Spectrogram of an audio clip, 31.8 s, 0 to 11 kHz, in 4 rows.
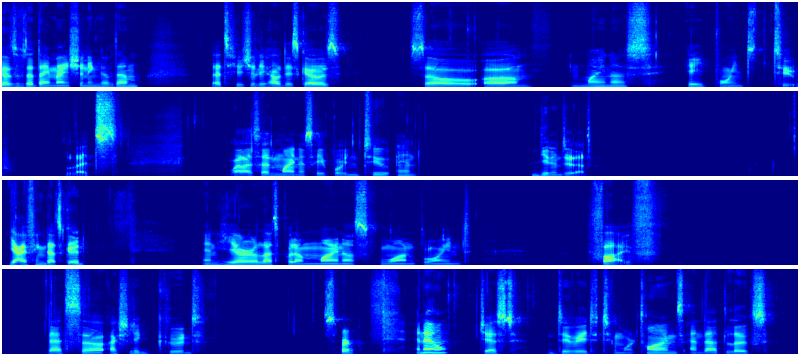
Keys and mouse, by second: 4.6-7.5 drag, 9.8-12.0 drag, 12.5-13.1 middle drag, 13.4 shift+middle drag, 13.7-14.7 middle drag, 15.7 shift+middle drag, 16.0 middle drag, 16.7 shift+middle drag, 17.0 middle drag, 18.0-21.8 drag, 22.3 middle drag, 23.1 shift+middle drag, 23.8-24.1 middle drag, 24.7 middle drag, 25.4-26.0 middle drag, 26.8 shift+middle click, 27.0 middle click, 28.3 click, 28.5 click, 29.3 middle drag, 30.0-31.8 middle drag.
